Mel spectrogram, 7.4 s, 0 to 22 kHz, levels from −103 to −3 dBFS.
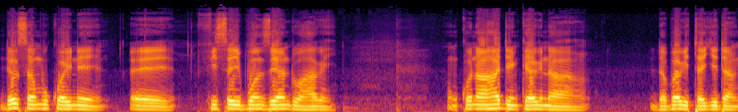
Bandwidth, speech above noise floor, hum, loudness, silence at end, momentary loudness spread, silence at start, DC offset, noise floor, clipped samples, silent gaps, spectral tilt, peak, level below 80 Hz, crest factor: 13.5 kHz; 41 dB; none; -11 LUFS; 0 s; 13 LU; 0 s; under 0.1%; -51 dBFS; under 0.1%; none; -7 dB/octave; 0 dBFS; -36 dBFS; 12 dB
